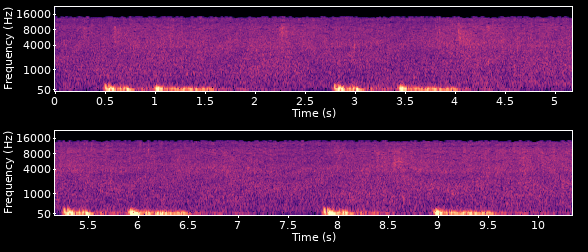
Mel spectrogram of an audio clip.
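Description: Heavy rain falling steadily. Deep low thuds cut through it, mostly in pairs about half a second apart, and a pair comes roughly every two and a half seconds.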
